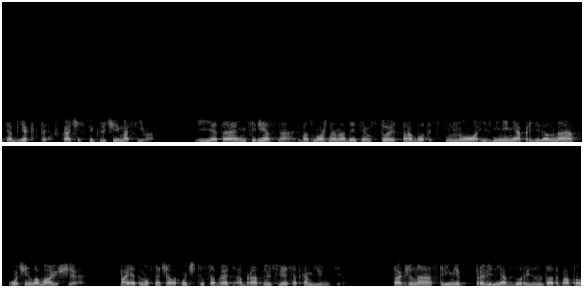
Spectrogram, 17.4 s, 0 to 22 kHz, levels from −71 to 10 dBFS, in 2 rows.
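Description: Thin, boxy speech with a buzzy, synthetic edge runs through the whole clip, and nothing reaches past about 3.5 kHz, with the low end also trimmed below roughly 250 Hz. This is the AMR narrowband mobile codec, AMR-NB, rebuilding the voice from a coarse vocal-tract model and a few excitation pulses per frame. The damage is heavy, and the harsh, robotic texture fits one of its lowest bitrate modes, around 5 kbps.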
